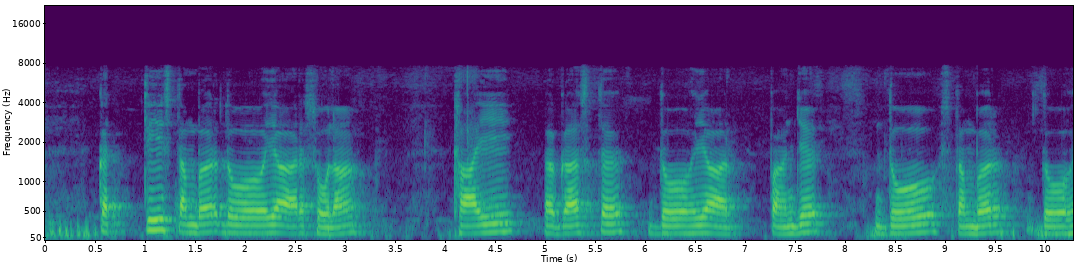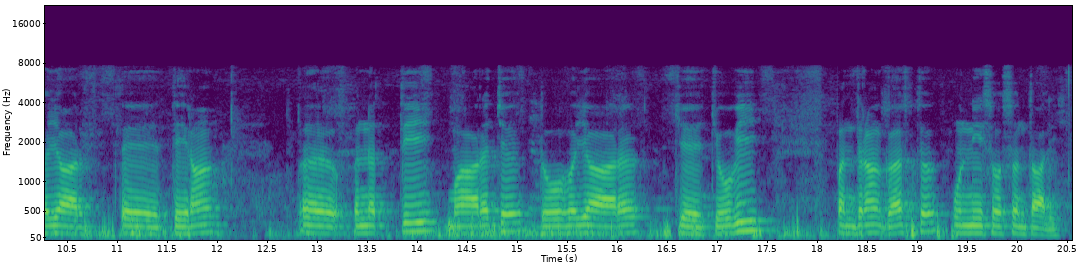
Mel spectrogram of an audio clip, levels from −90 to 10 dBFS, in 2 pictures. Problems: background sounds at intervals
